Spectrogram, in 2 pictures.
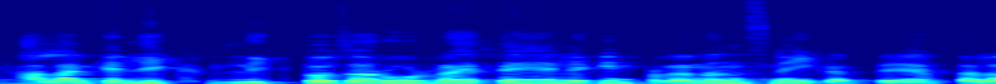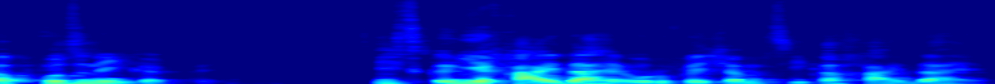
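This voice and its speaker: A man's voice: high voice, darkish tone. Male teacher. Patient online lesson that repeats key terms and switches into English. Dull, lo-fi recording.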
